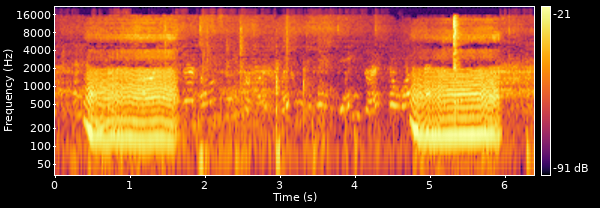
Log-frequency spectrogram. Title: Snoring pug. It's a wrap.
